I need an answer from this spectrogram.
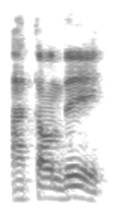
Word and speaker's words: attendez: And in the plural or formal would be attendez, attendez. Remember the easy is pronounced E. Attendez.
